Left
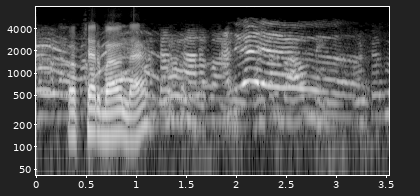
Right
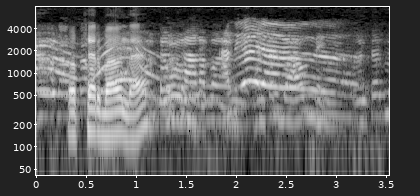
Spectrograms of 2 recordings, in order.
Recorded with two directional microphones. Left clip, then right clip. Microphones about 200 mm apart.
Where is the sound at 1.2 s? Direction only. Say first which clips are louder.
Right 4 dB; 15° right (ahead or behind).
